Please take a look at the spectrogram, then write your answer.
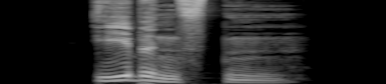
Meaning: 1. superlative degree of eben 2. inflection of eben: strong genitive masculine/neuter singular superlative degree
- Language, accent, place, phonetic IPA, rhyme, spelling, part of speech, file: German, Germany, Berlin, [ˈeːbn̩stən], -eːbn̩stən, ebensten, adjective, De-ebensten.ogg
